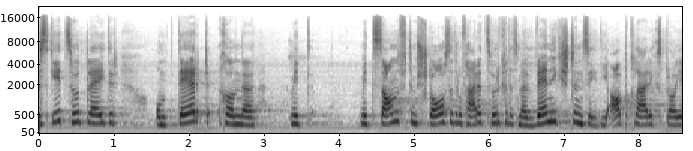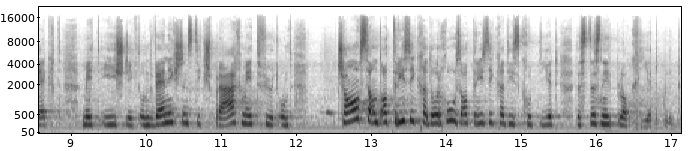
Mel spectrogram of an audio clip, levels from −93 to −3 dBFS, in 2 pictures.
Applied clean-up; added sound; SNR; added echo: none; none; none; none.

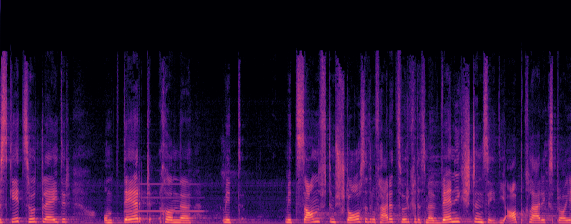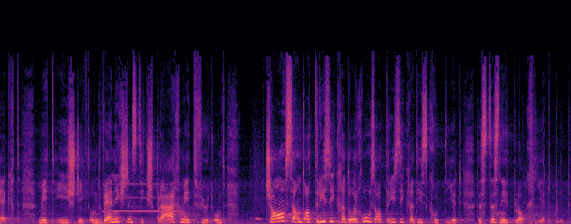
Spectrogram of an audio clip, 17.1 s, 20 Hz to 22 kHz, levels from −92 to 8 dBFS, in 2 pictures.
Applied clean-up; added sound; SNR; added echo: none; Wind instrument, woodwind instrument; 19 dB; none.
